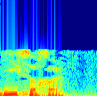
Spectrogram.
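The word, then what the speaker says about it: Yissachar: Right, as if you were just reading, you say Yisachar, because there are two sins. But we pronounce it Yisachar.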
